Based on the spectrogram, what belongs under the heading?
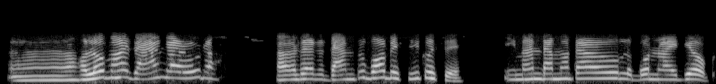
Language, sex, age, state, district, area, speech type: Assamese, female, 45-60, Assam, Biswanath, rural, conversation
